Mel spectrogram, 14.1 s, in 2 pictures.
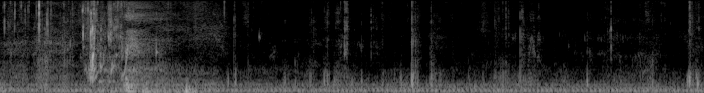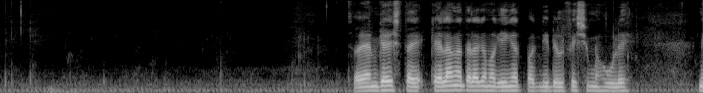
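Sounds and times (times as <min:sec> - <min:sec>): low steady hum: 0:00.0 - 0:14.0
hand splashing in water: 0:00.3 - 0:01.7.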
